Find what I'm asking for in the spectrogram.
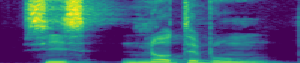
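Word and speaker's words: Nooteboom: Eh, Sis Noteboom es como se pronunciaría en español, que la lectura de poesía es un oficio.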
